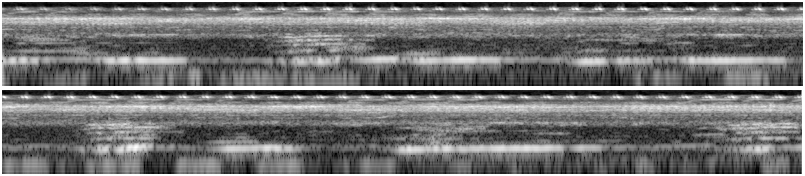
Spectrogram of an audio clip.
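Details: An insect's shrill, unbroken buzzing drone with quick even pulses fills the night air at home; deeper hoot-like notes sound in short bursts below.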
